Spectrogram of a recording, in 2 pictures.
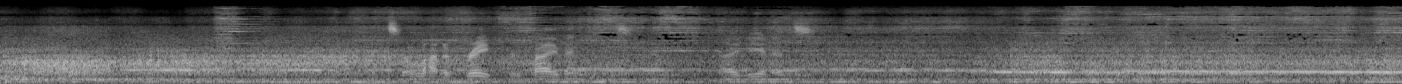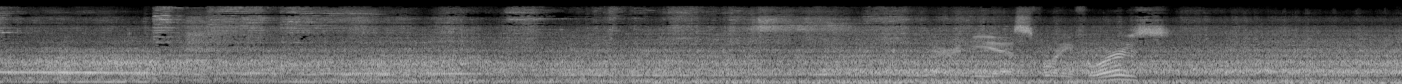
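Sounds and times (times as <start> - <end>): freight train wheels on rails: 0.0 - 28.0
locomotives passing: 0.0 - 28.0
thin wheel squeal: 2.1 - 2.7, 3.7 - 24.3.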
